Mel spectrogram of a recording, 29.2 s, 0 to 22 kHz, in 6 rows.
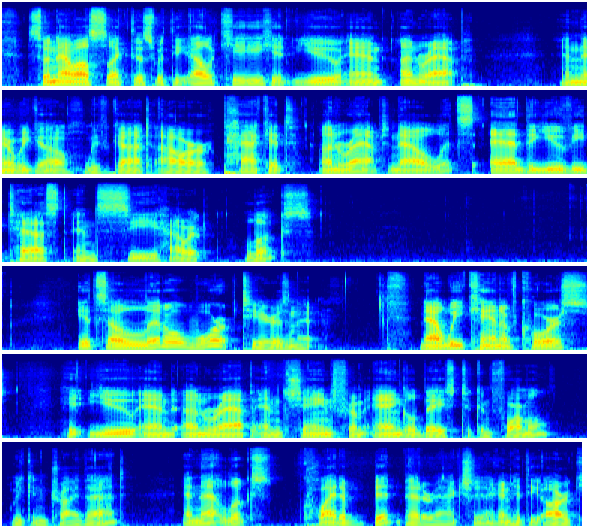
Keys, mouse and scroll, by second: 1.0 l, 2.4 u, 4.3 scroll down 4, 5.6 shift+middle click, 7.8-8.3 scroll up 1, 9.1 click, 12.4 click, 14.5 a, 15.1 middle click, 19.6 super+z, 20.1 u, 22.7 click, 27.8 r.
